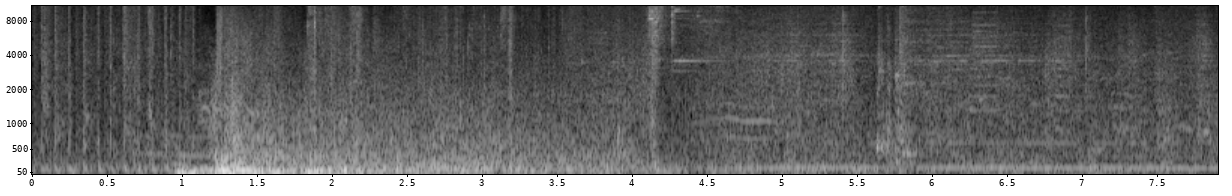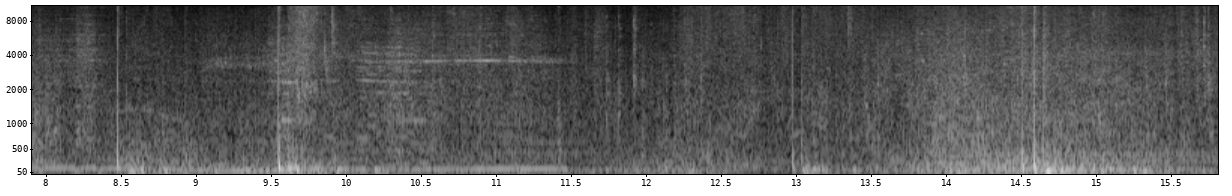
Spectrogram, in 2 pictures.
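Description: Explosions boom and blast nearby.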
